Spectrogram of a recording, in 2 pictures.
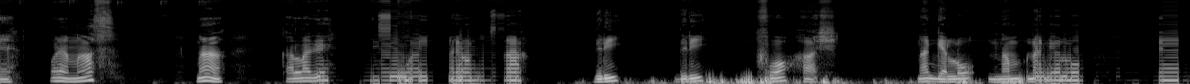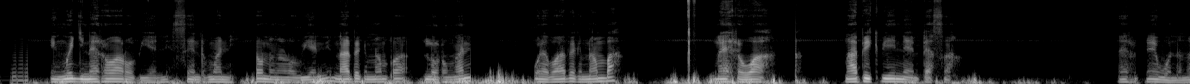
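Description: Speech, with robotic sound from repeated short buffers at 3.18–5.21 s and 10.36–12.18 s: a rigid 188 Hz metallic buzz, likely from a roughly 5 ms block replayed through most of each stretch. Damaged data in a compressed stream causes single brief glitches at 14.47, 16.60, 18.28 and 19.86 s, isolated blips rather than a sustained, pitched buzz.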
